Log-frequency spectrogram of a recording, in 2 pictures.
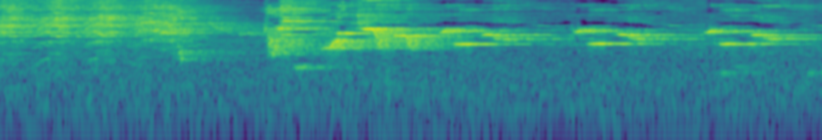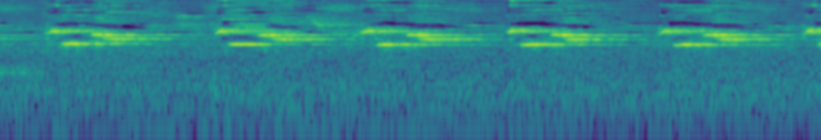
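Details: Samyong singing energetically: after a brief harsh rasp, bright whistled phrases that fall in pitch repeat steadily, each lasting well under a second, in a quiet setting.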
